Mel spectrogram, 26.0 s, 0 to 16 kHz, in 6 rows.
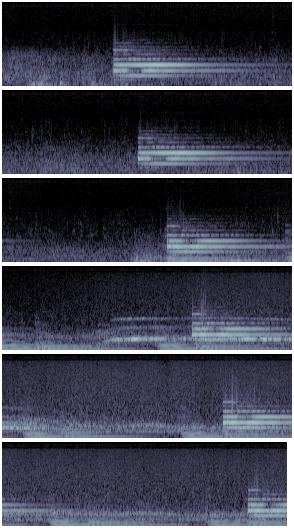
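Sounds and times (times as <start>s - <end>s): tolling bell: 1.7s - 4.2s, 6.4s - 8.9s, 11.2s - 26.0s
low rushing noise: 10.7s - 26.0s
deep sustained bass note: 11.2s - 26.0s.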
